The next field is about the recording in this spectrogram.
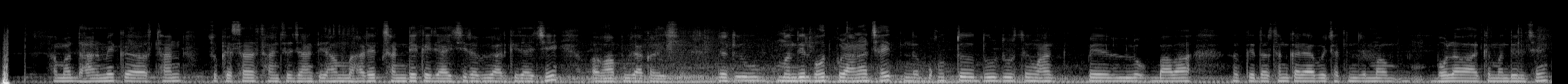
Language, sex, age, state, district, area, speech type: Maithili, male, 18-30, Bihar, Sitamarhi, rural, spontaneous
